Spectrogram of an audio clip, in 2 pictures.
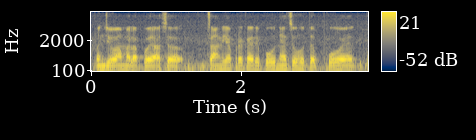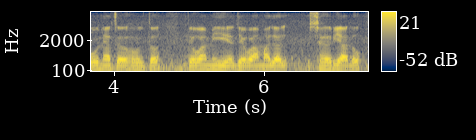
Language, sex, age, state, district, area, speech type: Marathi, male, 18-30, Maharashtra, Nanded, urban, spontaneous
